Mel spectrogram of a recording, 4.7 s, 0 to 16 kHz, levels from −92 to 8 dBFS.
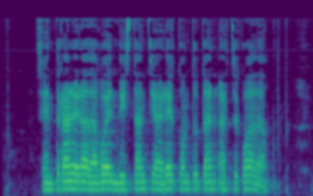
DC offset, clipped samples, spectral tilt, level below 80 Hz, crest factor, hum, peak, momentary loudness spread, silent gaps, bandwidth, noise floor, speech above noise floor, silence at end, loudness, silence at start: under 0.1%; under 0.1%; -5 dB/octave; -62 dBFS; 18 dB; none; -6 dBFS; 10 LU; none; 11.5 kHz; -59 dBFS; 36 dB; 0.7 s; -24 LUFS; 0.55 s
